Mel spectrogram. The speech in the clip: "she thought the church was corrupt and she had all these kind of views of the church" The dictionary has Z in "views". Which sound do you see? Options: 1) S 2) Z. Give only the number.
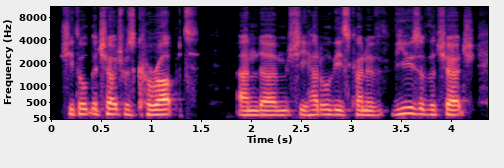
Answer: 2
